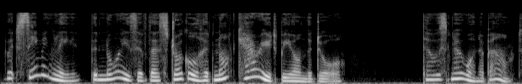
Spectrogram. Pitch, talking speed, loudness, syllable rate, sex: 220 Hz, 205 wpm, -17 LUFS, 6.1 syllables/s, female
